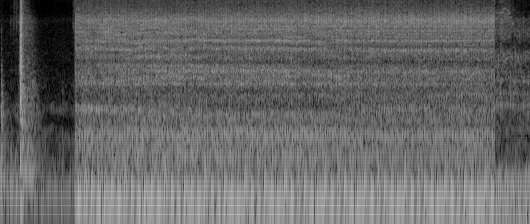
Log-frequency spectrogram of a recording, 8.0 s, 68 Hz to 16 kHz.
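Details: Duramax L5P diesel that had a crank-no-start with code U18A2 (lost communication with the fuel pump control module), after plugging in a replacement module: catches and settles into a steady, even idle with a regular low beat, no misses, no dash codes.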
